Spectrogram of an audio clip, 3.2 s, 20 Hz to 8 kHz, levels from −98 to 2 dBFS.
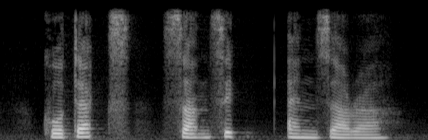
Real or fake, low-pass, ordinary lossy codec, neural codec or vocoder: fake; 7.2 kHz; none; codec, 16 kHz, 0.4 kbps, LongCat-Audio-Codec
